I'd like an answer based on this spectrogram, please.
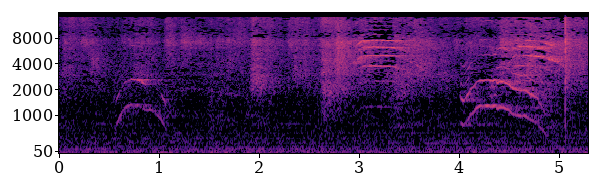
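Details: Kittens dried with a towel and a gentle hair dryer give two clear, rising-then-falling meows, one early and a longer, louder one near the end, with a low room rumble underneath.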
